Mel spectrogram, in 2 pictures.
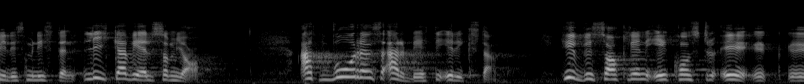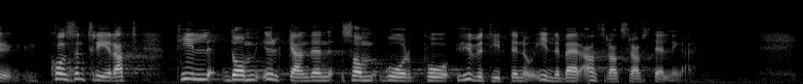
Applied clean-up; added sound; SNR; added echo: none; none; none; none.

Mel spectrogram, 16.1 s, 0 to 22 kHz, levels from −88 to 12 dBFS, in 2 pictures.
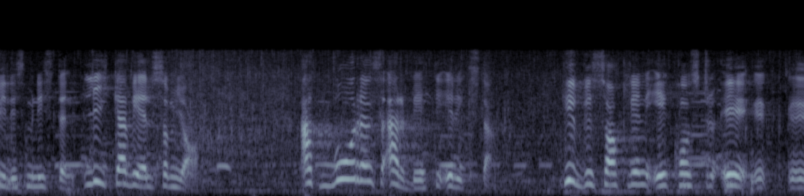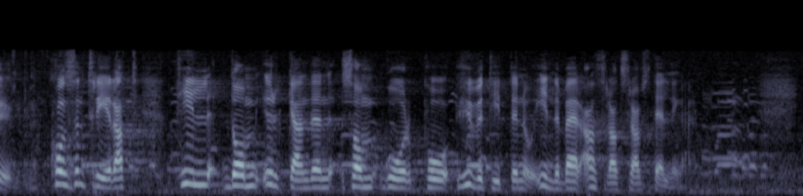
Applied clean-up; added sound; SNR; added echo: none; Toilet flush + Bird vocalization, bird call, bird song; 17 dB; none.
